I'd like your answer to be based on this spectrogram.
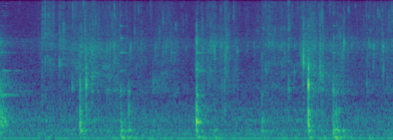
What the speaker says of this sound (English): You can stir it all together.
